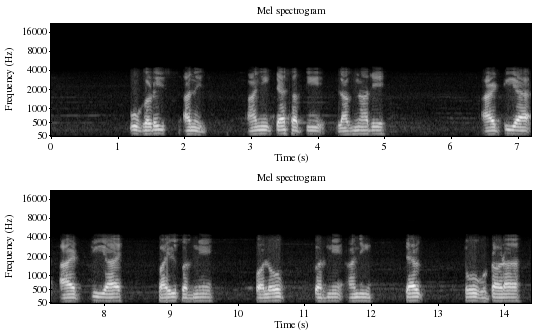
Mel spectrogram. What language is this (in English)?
Marathi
